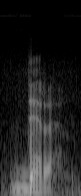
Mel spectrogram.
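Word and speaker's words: Doire: Derry, Derra.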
